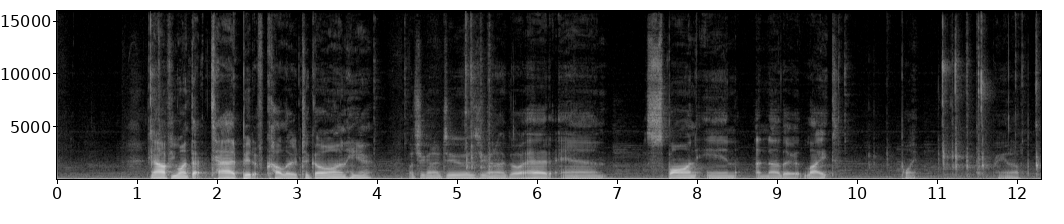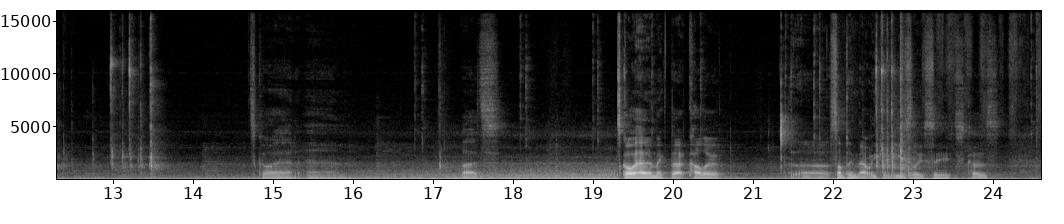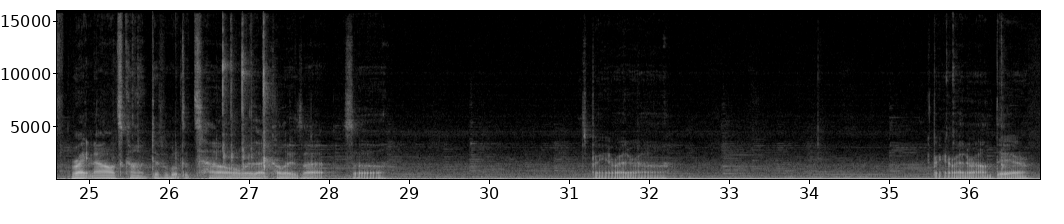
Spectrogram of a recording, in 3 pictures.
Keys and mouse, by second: 1.2 space, 2.2-4.0 drag, 5.5 shift+a, 10.3 click, 11.6 g, 12.3 click, 12.9 g, 21.7-23.6 drag, 22.7 0, 24.4-25.7 drag, 26.1 middle click, 26.6 g.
